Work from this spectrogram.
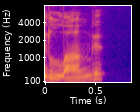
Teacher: say lung, but just hold out the last one without making the G sound. So just lung, and then and just don't finish it. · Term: long ng sound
